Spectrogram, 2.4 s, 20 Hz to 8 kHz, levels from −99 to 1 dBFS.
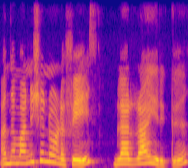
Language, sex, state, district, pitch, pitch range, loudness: Tamil, female, Tamil Nadu, Nilgiris, 340 Hz, 260-405 Hz, -15 LUFS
